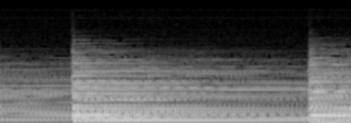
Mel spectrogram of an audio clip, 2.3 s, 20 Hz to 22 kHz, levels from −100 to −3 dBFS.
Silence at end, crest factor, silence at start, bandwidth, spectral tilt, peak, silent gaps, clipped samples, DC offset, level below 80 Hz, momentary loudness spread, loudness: 0 s; 16 dB; 0 s; 5.4 kHz; -10 dB/octave; -10 dBFS; none; under 0.1%; under 0.1%; -40 dBFS; 10 LU; -26 LUFS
